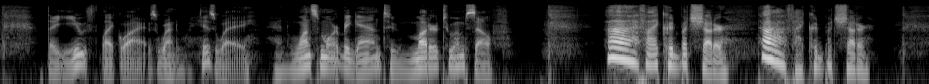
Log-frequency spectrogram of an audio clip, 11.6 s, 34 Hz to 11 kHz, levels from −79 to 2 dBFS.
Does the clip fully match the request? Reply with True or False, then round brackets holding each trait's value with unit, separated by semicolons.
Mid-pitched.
False (105 Hz)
